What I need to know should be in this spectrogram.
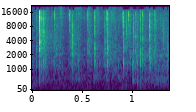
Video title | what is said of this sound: Two Minute Tip - NO MORE CLOGS! Storage & Organization - How To Store Spray Inks & Mica Mist | The other way you're going to know is if it contains mica is when you start shaking it. If I shake this one, you can hear it has a silver ball in it.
